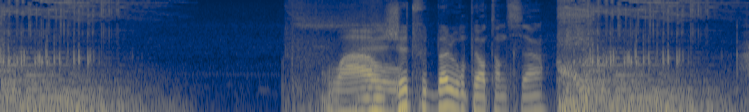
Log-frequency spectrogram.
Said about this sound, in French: Vous entendez pas comme un petit bruit de dés ? Alors, mais même. Aucune idée. Aucune idée. Ah, du Blood Bowl. Blood Bowl, effectivement.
